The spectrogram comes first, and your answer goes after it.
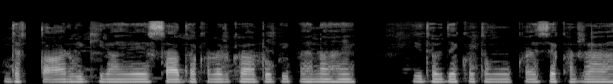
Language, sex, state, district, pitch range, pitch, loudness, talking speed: Hindi, female, Chhattisgarh, Kabirdham, 120-125 Hz, 120 Hz, -24 LUFS, 185 wpm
